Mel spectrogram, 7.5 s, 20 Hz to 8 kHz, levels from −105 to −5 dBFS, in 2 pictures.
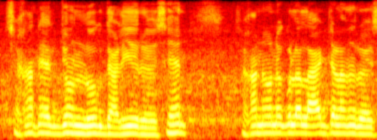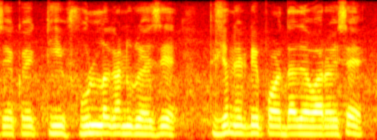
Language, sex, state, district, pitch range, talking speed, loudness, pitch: Bengali, male, Assam, Hailakandi, 160-175 Hz, 150 wpm, -15 LUFS, 165 Hz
